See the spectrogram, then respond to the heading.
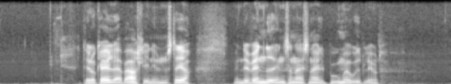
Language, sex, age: Danish, male, 23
